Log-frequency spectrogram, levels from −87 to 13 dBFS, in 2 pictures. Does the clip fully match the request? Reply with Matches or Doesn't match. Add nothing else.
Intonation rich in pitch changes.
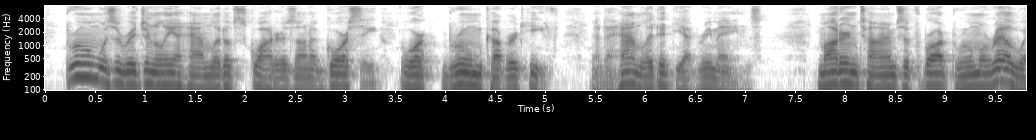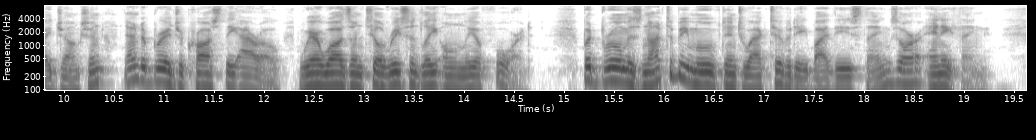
Doesn't match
